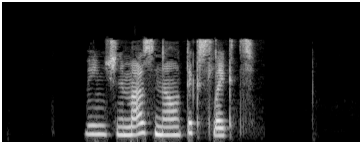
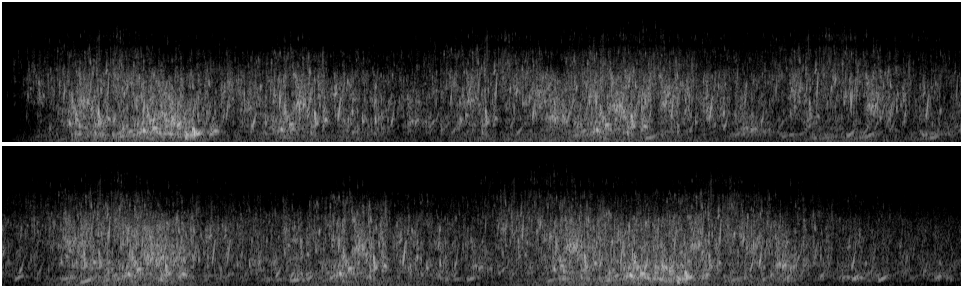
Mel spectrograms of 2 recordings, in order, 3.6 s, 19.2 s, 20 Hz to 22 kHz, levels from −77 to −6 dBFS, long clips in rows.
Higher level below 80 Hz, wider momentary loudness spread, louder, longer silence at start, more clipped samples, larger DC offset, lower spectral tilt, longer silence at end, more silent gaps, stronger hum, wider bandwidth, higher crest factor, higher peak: about the same, -60 dBFS vs -60 dBFS; second, 8 LU vs 12 LU; first, -15 LUFS vs -35 LUFS; first, 0.85 s vs 0.2 s; neither; neither; second, -1.5 dB/octave vs -4.5 dB/octave; first, 1.1 s vs 0 s; neither; neither; second, 8 kHz vs over 20 kHz; about the same, 20 dB vs 22 dB; first, 0 dBFS vs -14 dBFS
